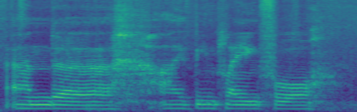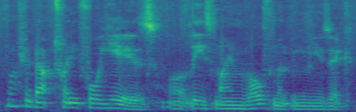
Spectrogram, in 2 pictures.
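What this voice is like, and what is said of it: Italian-born north London accent. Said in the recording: “I was born in Italy, but I grew up in north of London. That's the reason behind the accent.”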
